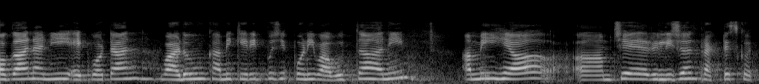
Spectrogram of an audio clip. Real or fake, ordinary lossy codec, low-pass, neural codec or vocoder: fake; none; none; codec, 16 kHz, 2 kbps, X-Codec, WavLM features, trained on Multilingual LibriSpeech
